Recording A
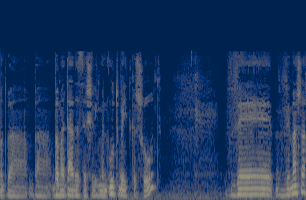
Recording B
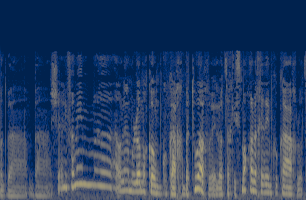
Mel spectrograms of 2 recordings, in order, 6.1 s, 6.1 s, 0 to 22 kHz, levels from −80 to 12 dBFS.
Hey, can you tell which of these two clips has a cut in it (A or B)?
B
